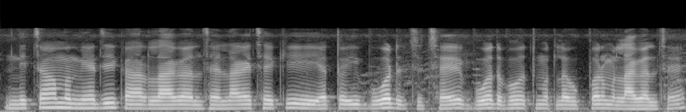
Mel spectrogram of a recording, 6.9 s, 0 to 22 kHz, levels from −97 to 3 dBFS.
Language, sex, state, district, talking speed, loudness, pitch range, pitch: Maithili, male, Bihar, Samastipur, 185 wpm, -16 LUFS, 135-145 Hz, 140 Hz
